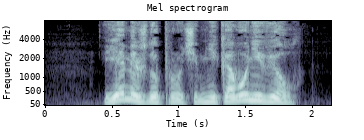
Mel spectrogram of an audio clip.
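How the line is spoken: Snapping. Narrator (Russian): огрызнулся Фома

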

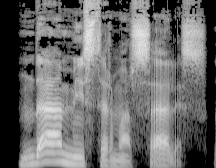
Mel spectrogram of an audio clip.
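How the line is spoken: Sighing. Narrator (Russian): вздохнул Ортис

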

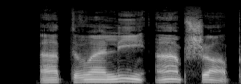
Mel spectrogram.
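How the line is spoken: Hiss. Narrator (Russian): прошипел адвокат

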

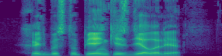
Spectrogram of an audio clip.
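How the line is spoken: Displeased grumbling from behind. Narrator (Russian): раздалось у него за спиной недовольное ворчание Хука

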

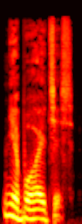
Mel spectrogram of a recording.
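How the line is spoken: Whisper. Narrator (Russian): прошептал он

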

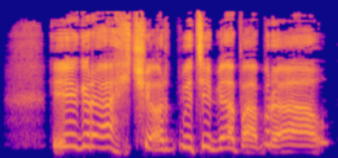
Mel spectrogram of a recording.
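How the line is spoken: Sobbing shout. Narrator (Russian): всхлипывая, крикнул он

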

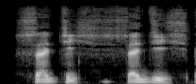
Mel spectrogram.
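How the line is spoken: Muttering. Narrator (Russian): пробормотал он

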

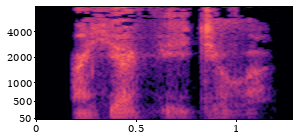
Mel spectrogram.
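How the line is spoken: Whispered. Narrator (Russian): прошептала Иртан

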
